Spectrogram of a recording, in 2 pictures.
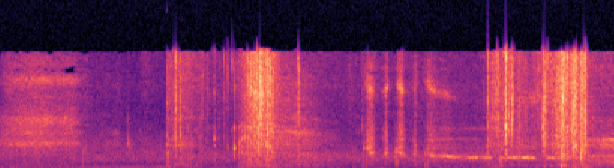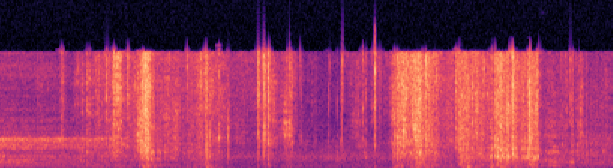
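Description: Packaged fish-head jig lures rustling and clicking as a hand rummages through them in a clear plastic storage bin, with irregular crinkles and clatters of the plastic packs.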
